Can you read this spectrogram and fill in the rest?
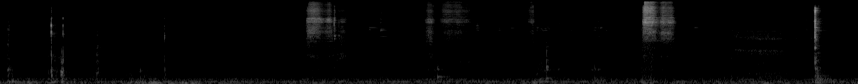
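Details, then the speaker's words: Holzfforma G366/361 chainsaw (34 mm stroke, inboard clutch) turned over by hand: short sharp hisses with each compression as air escapes past a decompression valve not fully seated; reseating it stops the leak. "so uh that's your decm valve so I was turning it around and I was hearing air leak and I is that thing leaking and I messed with it and I got it to stop leaking"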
